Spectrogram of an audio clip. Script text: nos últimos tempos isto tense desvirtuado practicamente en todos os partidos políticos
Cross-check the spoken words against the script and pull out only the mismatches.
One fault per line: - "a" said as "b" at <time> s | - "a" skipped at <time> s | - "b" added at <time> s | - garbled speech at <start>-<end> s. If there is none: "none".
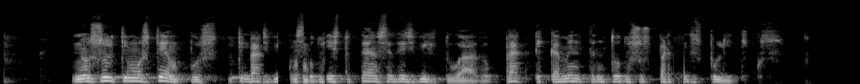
- garbled speech at 2.3-3.3 s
